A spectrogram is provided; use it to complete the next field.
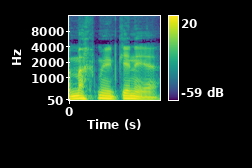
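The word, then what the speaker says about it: Mahmoud Guinia: in 2014 with I'm going to get his name wrong sorry uh Mahmud Gina Mahmud Gina that was a turning point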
